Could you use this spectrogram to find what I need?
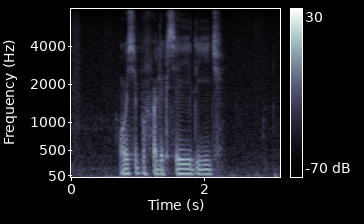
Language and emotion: Russian, neutral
